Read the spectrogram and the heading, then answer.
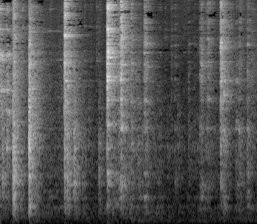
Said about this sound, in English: I was actually doing some dishes before I started this and forgot to put the bowl away. So let's do that now.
